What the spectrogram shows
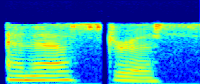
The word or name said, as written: anestrous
